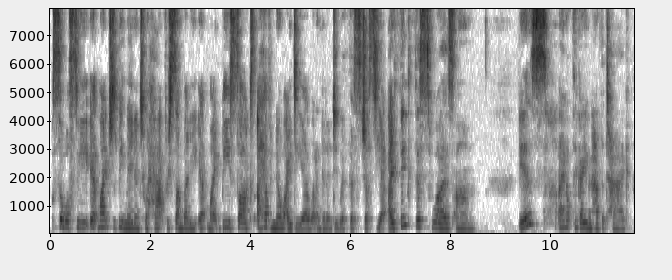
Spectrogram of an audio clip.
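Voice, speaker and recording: A woman's voice: mid-range voice, creaky, dark tone. Woman rambling about her yarn stash, morning voice, lots of ums and i don't knows. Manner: musing aloud, unsure, lots of ums and trailing off. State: rough morning voice with the odd cough. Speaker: knitting podcast host. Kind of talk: casual chat, sorting yarn on camera.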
